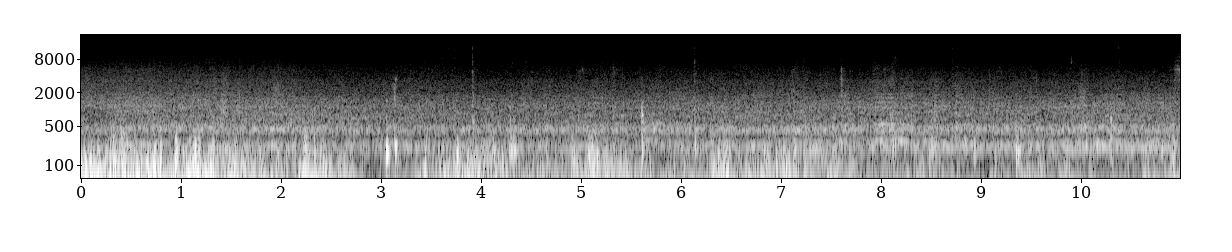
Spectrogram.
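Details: Honey bee colony buzzing as frames are lifted during an Australian spring inspection, 7-9-22: an even, low droning hum with occasional sharper buzzes of single bees and faint wind.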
